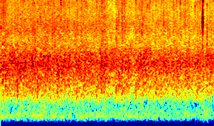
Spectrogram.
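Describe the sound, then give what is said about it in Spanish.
A crowd claps steadily and loudly for Jesus for a few seconds, a dense, continuous wash of many hands applauding together with no pauses. “Aplauda a Jesús, apláudalo fuerte.”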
